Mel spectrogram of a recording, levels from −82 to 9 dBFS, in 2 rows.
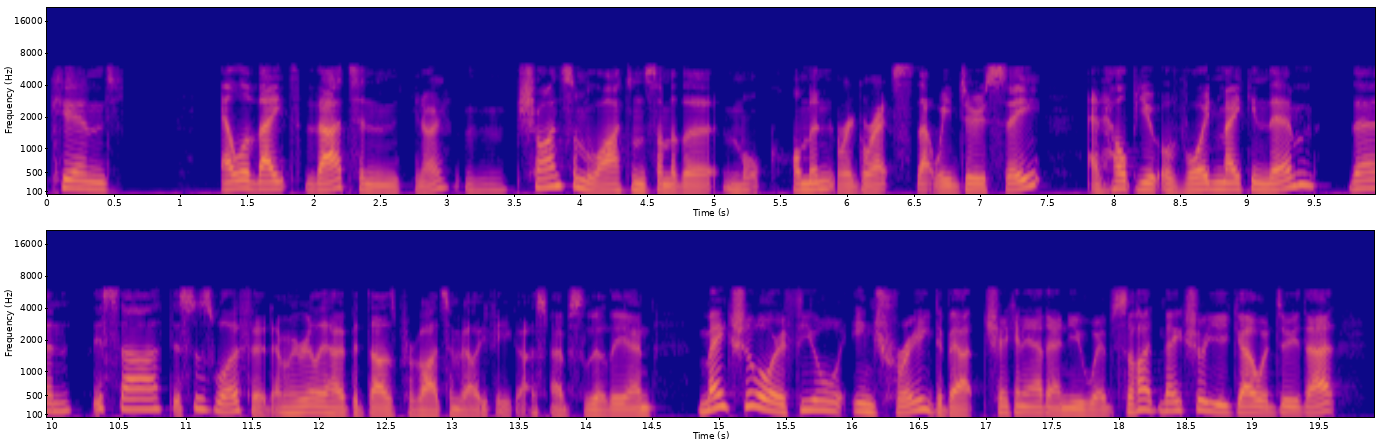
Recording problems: high frequencies cut off; noticeable; nothing above 6 kHz

